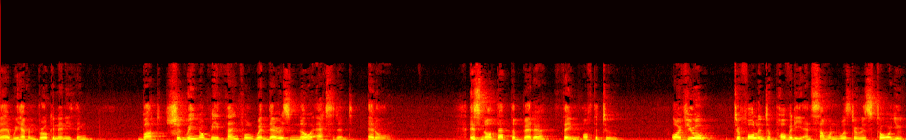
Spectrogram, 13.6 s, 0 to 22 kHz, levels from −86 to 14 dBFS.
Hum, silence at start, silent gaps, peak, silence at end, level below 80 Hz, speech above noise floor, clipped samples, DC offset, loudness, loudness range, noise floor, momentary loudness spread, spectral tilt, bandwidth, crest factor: none; 0 s; none; -2 dBFS; 0 s; -60 dBFS; 31 dB; under 0.1%; under 0.1%; -17 LUFS; 3 LU; -48 dBFS; 11 LU; -5 dB/octave; 12.5 kHz; 16 dB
